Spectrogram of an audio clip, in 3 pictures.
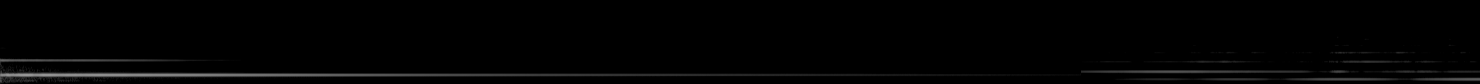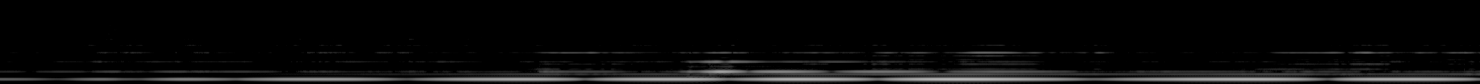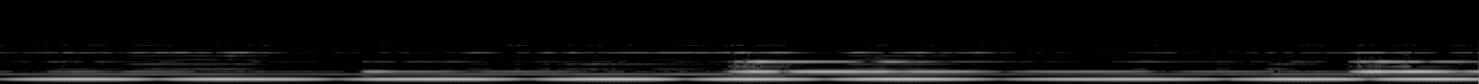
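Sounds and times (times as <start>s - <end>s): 
lower crystal singing bowl sung steadily: 0.0s - 7.3s, 10.8s - 44.3s
struck crystal singing bowl ringing: 11.1s - 44.3s.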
